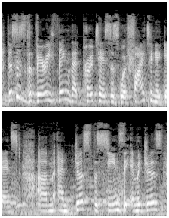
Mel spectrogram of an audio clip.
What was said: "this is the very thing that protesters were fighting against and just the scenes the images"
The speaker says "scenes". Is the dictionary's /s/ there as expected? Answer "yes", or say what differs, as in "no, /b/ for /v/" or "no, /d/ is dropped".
yes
